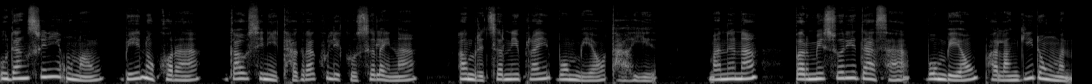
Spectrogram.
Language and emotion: Bodo, neutral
